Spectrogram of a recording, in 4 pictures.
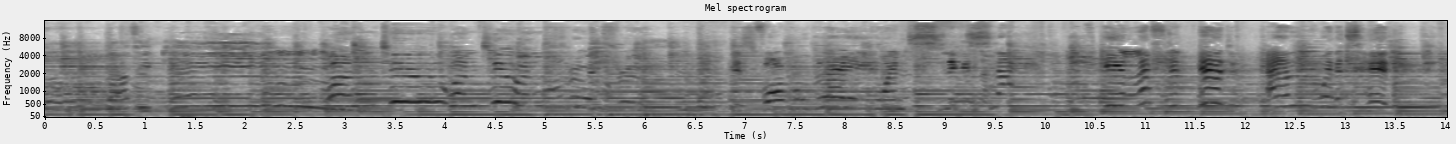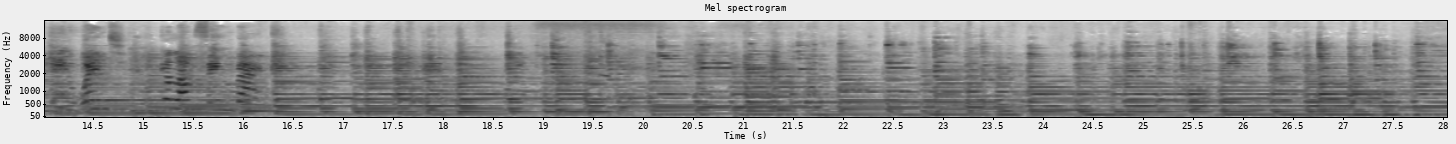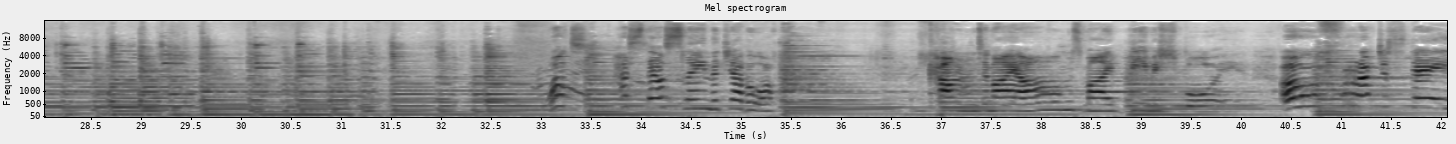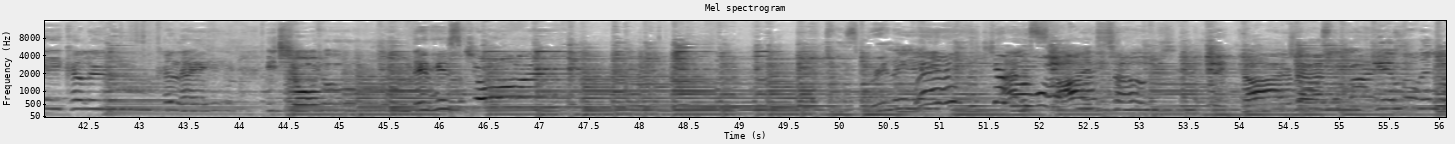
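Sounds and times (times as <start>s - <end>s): small plucked string instrument: 0.0s - 40.0s, 40.6s - 56.0s
acoustic guitar strumming: 0.0s - 56.0s.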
